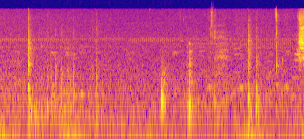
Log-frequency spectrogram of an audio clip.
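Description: A man sipping and swallowing beer from a glass: mostly near silence, broken by about half a dozen faint, short mouth and throat sounds spread through.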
